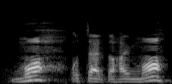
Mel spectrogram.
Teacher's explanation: অর্থাৎ ম এর মহাপ্রাণ উচ্চারিত হয়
